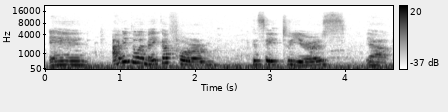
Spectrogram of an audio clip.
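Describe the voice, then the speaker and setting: A woman's voice: mid-range voice, lively intonation, slow. A woman introducing herself casually as a guest, in an echoey, noisy live recording. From Nicaragua. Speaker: makeup artist guest.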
